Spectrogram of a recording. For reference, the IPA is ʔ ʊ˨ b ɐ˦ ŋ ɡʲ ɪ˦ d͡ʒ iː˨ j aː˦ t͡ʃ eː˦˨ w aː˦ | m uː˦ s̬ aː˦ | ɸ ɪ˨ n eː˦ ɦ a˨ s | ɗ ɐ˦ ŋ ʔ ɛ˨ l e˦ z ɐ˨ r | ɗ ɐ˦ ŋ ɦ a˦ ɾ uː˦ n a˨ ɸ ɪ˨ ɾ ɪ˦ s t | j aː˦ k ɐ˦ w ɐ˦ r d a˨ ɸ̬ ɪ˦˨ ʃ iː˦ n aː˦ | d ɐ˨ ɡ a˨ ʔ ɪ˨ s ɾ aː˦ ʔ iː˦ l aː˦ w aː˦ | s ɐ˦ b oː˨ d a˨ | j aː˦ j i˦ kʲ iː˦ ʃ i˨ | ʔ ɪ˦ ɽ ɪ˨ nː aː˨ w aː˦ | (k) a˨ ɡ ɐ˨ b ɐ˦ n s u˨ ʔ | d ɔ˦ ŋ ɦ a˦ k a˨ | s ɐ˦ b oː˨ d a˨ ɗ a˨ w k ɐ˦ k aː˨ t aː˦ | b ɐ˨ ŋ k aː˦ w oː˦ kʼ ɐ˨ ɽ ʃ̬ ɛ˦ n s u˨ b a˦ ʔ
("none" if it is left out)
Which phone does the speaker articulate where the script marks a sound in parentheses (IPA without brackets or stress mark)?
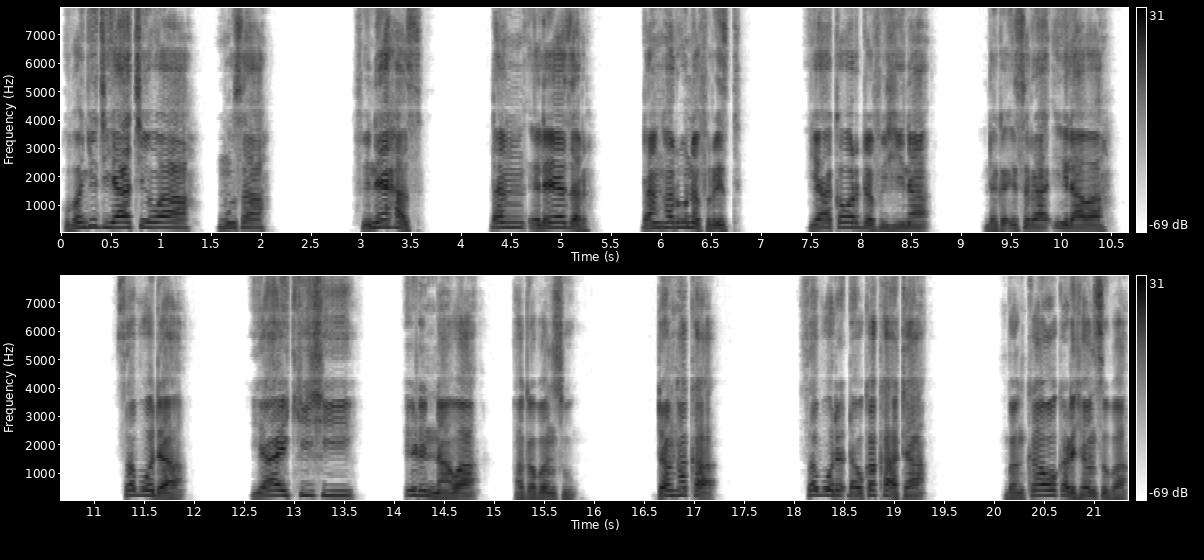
ʔ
